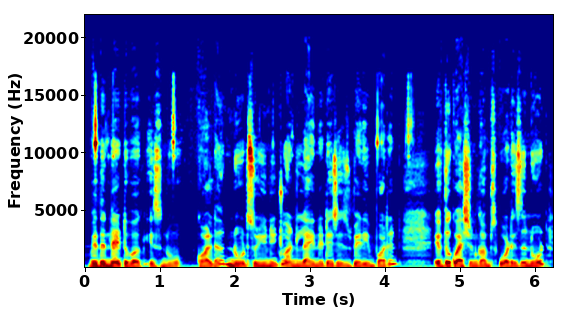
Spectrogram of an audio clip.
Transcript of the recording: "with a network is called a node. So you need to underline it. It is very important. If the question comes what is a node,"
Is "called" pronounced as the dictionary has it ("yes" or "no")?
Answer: yes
